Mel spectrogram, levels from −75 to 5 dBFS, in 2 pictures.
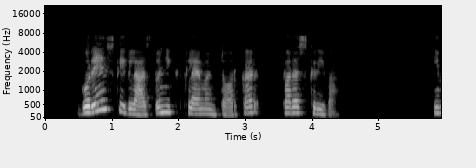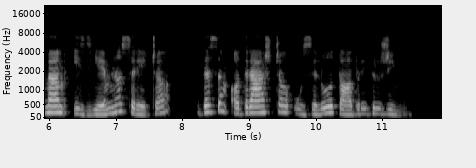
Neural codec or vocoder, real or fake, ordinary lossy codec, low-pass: none; real; none; 7.2 kHz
